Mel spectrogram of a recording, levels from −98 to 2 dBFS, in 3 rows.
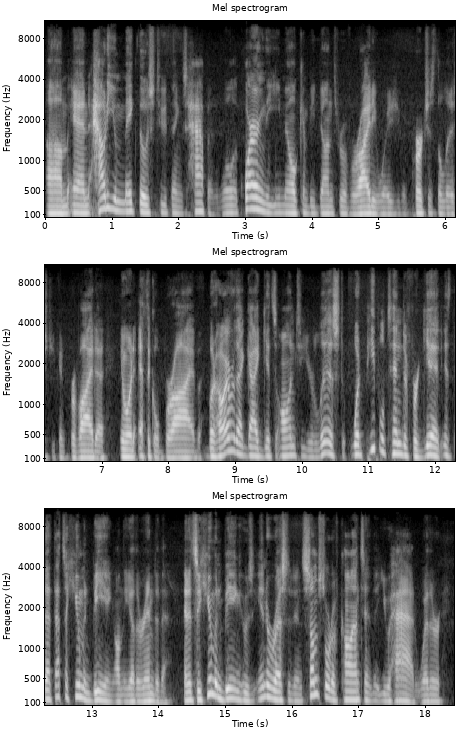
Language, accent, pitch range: English, American, 120-150 Hz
